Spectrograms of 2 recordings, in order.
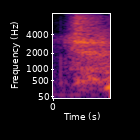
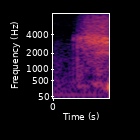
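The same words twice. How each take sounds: First: "C" as ch, tongue up, with a puff; aspirated retroflex CH. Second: "C" as zh, tongue up on the palate, no puff; retroflex ZH. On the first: Teacher giving the CH example, aspirated. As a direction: curl the tongue and push air out on "C". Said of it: "terus keluar anginnya". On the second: Teacher giving the ZH example, retroflex. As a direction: curl the tongue up, hold the air on "C". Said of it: "letak lidah di langit-langit". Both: Shown as a demonstration.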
